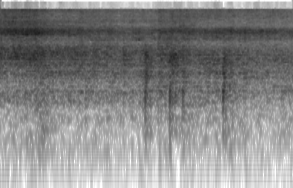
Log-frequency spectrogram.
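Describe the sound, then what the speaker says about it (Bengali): Fish sizzles in hot oil in a home kitchen pan, a loud steady frying hiss with a few sharper crackles and pops through the short span. "এরপর তেল দিয়ে দেব, এরপর ভেজে নেব।"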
